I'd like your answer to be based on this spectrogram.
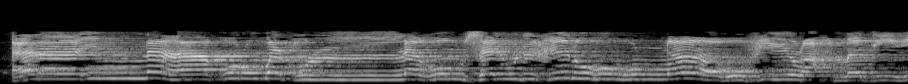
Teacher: الأصبهاني بالنقل وقصر المنفصل وضم راء قربة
